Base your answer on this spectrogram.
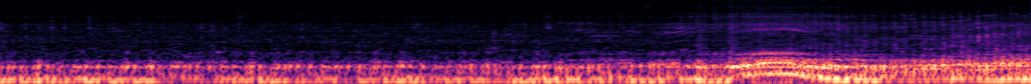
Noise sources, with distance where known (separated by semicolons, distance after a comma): medium-sounding engine, near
